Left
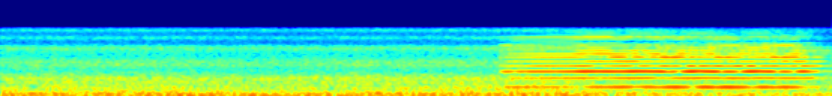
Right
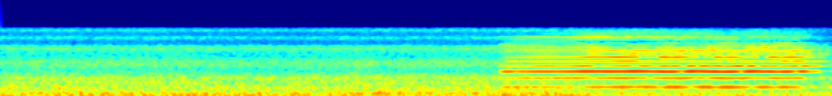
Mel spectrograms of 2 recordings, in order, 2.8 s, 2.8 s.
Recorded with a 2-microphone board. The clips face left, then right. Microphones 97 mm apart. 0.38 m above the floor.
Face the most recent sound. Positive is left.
turn(degrees=-25)  # may be behind; listen again after turning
